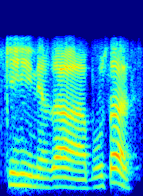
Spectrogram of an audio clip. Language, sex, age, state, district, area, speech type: Kashmiri, male, 18-30, Jammu and Kashmir, Ganderbal, rural, conversation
